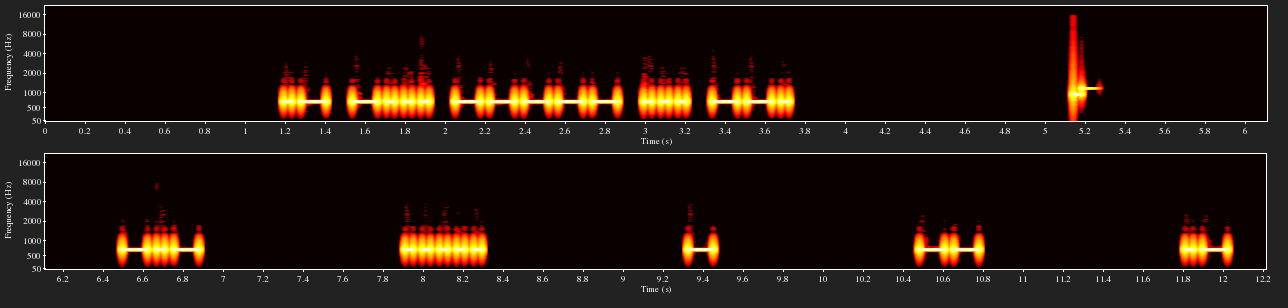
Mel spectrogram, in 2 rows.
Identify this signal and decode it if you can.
Morse code, heard as a keyed tone, about 28 wpm, spaced as for 12 wpm, 700 Hz. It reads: AB0SG K5TMA
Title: USA Call Signs - 5 Characters - 8x Character Spacing - 28wpm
